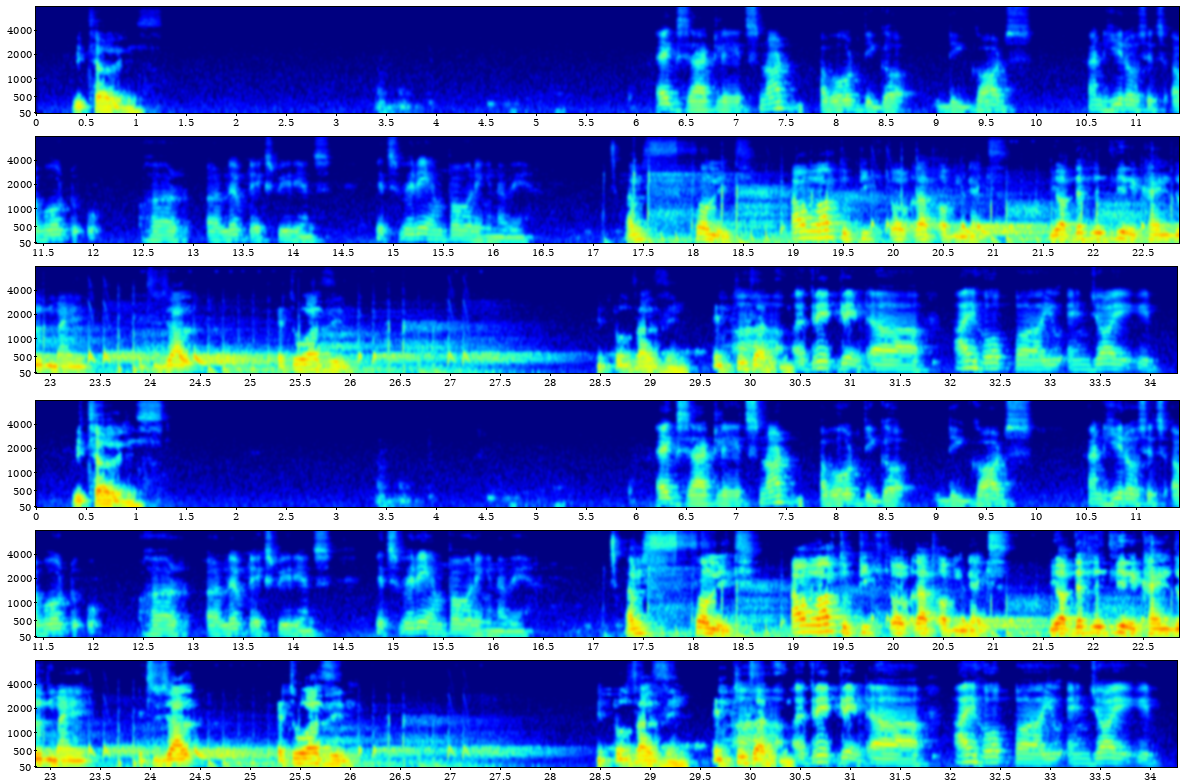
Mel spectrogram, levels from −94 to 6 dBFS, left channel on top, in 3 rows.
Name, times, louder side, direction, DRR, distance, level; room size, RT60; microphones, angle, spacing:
voice 1, 0.4-1.2 17.3-18.6 19.0-21.1 21.6-23.5 23.9-24.5 25.3-26.1 28.5-30.4, right 6 dB, 65° right, 0.5 m, -24 dB
voice 2, 3.4-3.8 6.2-9.9 10.5-12.1 12.5-14.4 14.8-16.4 29.8-34.1, right 3 dB, 30° right, 2.7 m, -41 dB
sound 1, 17.1-17.2 17.4-28.0, left 2 dB, 15° left, 0.3 m, -37 dB
head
